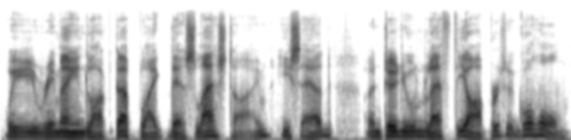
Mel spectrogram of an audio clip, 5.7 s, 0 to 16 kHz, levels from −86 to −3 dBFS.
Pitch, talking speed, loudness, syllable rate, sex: 115 Hz, 190 wpm, -18 LUFS, 4.7 syllables/s, male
